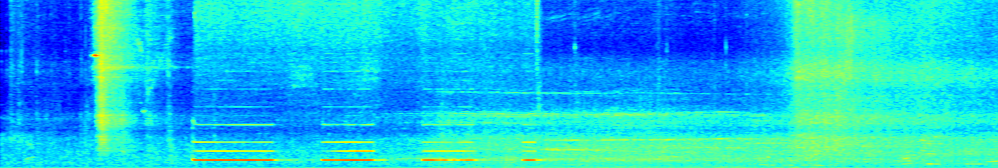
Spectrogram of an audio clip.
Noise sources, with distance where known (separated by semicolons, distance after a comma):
large-sounding engine, near; reverse beeper, near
